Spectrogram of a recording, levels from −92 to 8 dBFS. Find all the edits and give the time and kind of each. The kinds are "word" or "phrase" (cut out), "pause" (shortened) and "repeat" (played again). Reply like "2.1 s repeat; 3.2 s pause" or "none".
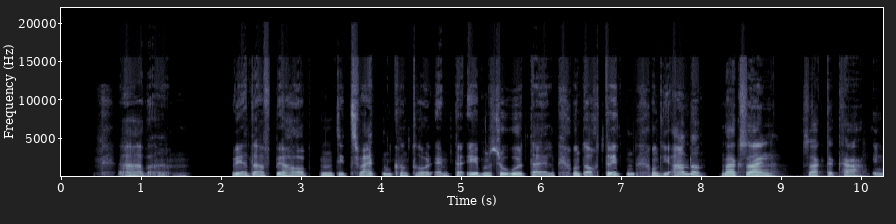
3.4 s word; 6.7 s word; 7.5 s word; 8.2 s pause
